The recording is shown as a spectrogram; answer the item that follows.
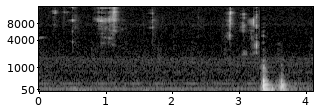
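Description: A few faint computer-mouse clicks, about a second in and again around three seconds in.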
